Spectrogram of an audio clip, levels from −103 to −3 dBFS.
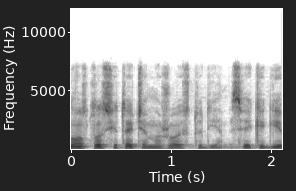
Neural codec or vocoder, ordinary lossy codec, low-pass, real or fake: none; Opus, 64 kbps; 7.2 kHz; real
